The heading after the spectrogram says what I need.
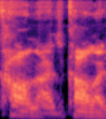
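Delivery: soft, sly, taunting voice under the breath.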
